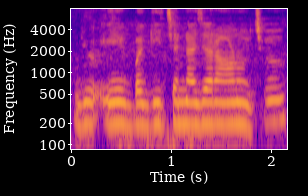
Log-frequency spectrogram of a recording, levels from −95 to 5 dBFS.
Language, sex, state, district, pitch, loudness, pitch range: Garhwali, female, Uttarakhand, Tehri Garhwal, 195 Hz, -23 LUFS, 190-195 Hz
